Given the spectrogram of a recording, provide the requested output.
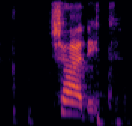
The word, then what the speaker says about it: chatted: Y chat pues, termina en una T, por lo tanto es con id. chatted, chatted, ¿ok?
